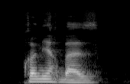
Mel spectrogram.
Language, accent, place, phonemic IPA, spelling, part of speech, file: French, France, Lyon, /pʁə.mjɛʁ baz/, première base, noun, LL-Q150 (fra)-première base.wav
- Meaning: alternative form of premier but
